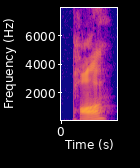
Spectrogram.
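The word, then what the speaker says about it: Paugh: Paul po pow PFF I don't know how their last name is pronounced I just realized that p a u g h paw yeah I would say paw or it's almost Pew but I don't think it would be that probably Paul um so it's one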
